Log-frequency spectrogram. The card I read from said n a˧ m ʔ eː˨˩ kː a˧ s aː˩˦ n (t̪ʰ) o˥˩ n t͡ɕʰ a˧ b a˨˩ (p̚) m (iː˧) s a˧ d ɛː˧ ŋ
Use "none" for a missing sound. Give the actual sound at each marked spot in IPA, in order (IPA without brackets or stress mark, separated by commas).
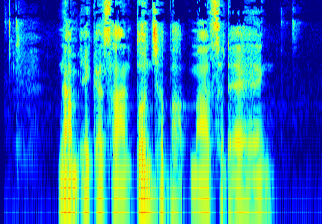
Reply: t̪, p̚, aː˧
